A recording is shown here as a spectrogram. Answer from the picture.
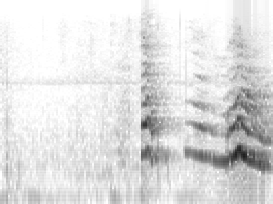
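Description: A dog whining in two high, bending cries about halfway in: a short one, then a longer one that rises and falls in pitch. It is an attention-seeking tantrum at another dog getting a fuss.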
